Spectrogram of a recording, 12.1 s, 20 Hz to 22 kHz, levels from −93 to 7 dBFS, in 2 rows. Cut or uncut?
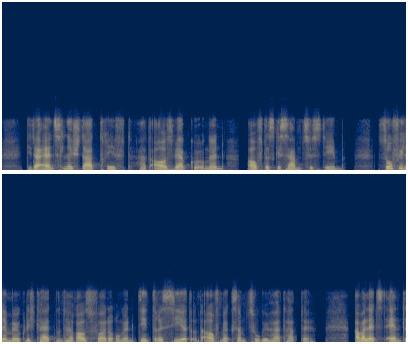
cut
